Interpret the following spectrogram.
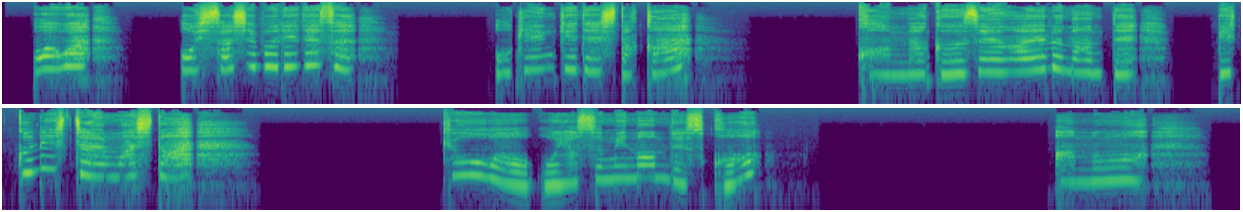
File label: Young girl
